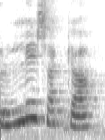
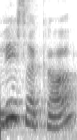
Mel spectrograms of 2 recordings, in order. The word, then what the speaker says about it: Lesaka: Et aujourd'hui, je vous emmène sur les hauteurs à Aguigna, qui est un site sur les hauteurs de Léjaka. Et Léjaka, qui s'écrit L-E-S-A-K-A, se trouve dans la province basque de Navarre.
